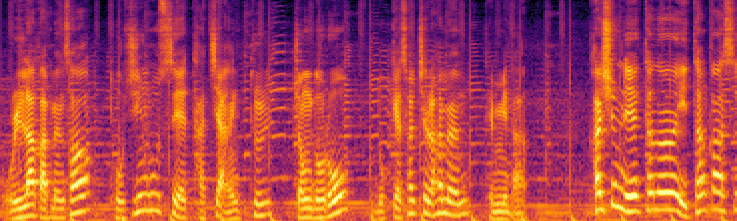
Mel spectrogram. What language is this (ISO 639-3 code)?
kor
